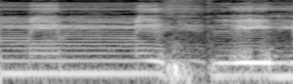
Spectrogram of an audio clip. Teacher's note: لہم، میم ساکن کے بعد دوسرا میم آیا ہے، ادغام شفوی ہوگا، اور نون ساکن کے بعد بھی میم آیا ہے، یہاں پر ادغام باغنہ ہوگا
